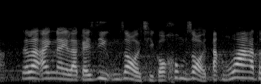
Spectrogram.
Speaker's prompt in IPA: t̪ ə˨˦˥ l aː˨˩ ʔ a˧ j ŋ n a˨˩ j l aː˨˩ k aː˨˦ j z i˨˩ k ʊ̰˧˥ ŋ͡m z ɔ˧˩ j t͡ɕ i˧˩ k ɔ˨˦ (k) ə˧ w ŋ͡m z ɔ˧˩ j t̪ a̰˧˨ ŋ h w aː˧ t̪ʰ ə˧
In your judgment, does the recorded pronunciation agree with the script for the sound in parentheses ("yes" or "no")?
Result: no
